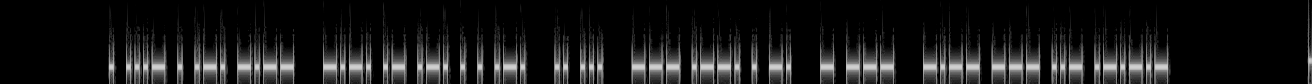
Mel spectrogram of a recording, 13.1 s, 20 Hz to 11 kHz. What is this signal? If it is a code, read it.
Morse code, heard as a keyed tone, about 28 wpm, 700 Hz. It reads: EVERY CAREER IS OPEN TO YOU.
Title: Sentences from Top 1000 Words 28wpm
